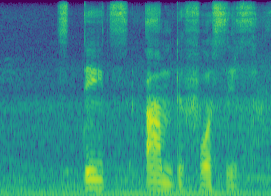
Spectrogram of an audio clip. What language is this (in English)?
Xhosa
